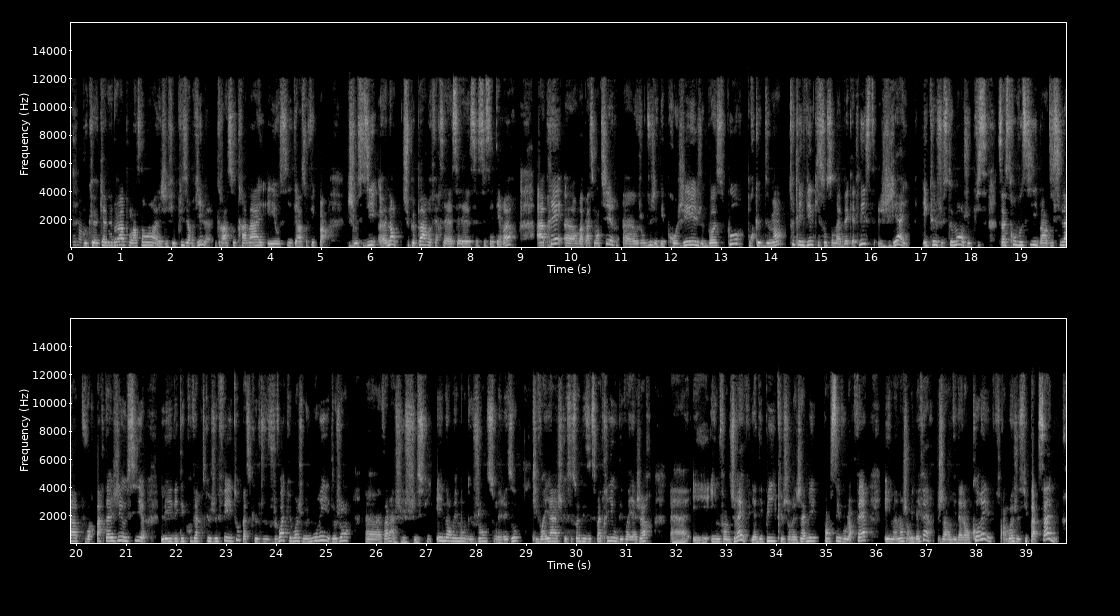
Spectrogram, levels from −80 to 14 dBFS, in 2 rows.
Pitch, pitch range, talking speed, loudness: 200 Hz, 175-230 Hz, 235 wpm, -21 LUFS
